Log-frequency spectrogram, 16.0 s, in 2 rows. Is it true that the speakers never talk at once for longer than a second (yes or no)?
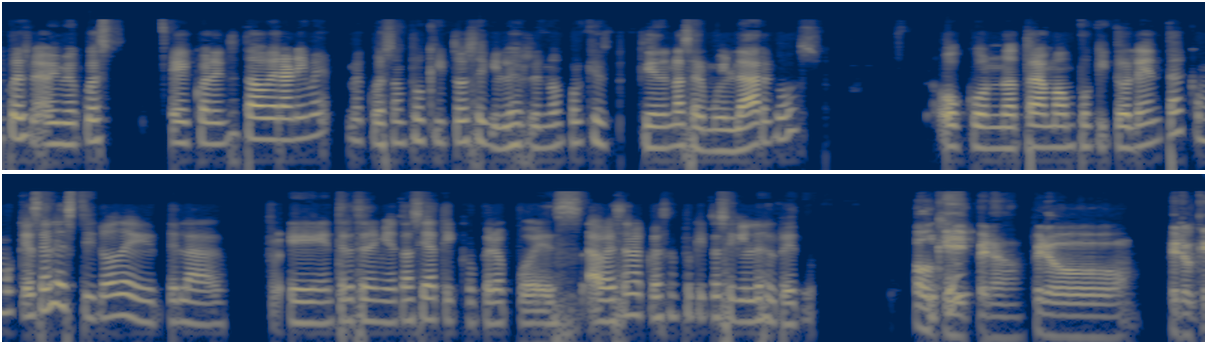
yes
